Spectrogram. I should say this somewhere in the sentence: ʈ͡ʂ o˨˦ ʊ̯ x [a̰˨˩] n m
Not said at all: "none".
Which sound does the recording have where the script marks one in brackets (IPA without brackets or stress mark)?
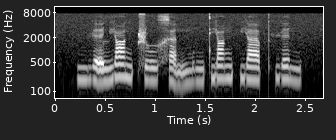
a̰˨˩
